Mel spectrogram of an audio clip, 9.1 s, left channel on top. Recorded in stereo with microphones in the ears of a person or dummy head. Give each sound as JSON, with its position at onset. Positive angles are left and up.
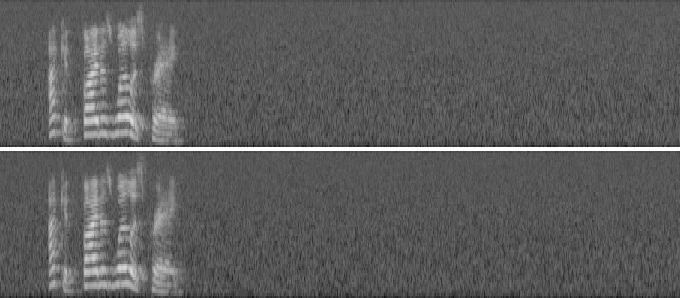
{"t": 0.7, "sound": "a woman speaking", "side_deg": -5, "distance_m": 3.0}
